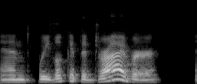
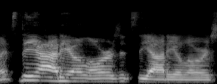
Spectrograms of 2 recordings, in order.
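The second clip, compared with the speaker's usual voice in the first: grumbling, complaining, griping voice; 4 semitones higher than usual. Retelling what the land manager kept saying: imitating someone complaining. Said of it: "he was really complaining".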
